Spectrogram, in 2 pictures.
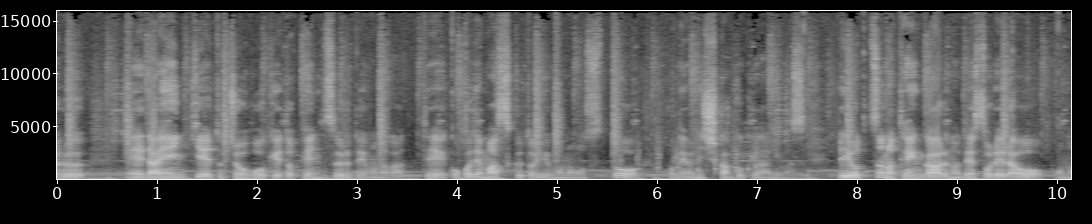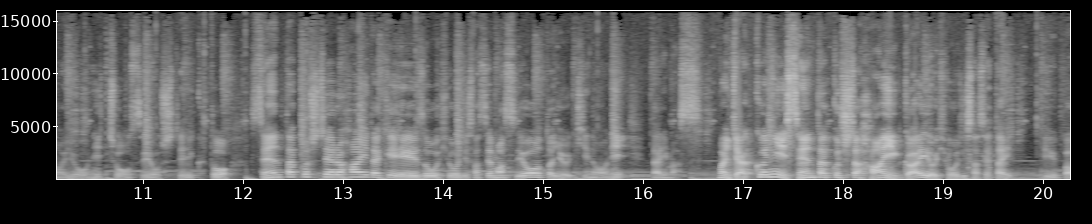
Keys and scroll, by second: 16.6 super+z.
